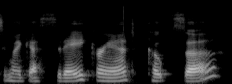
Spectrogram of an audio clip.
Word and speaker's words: Kobza: Um, I'm super excited to introduce you guys to my guest today, Grant Copa.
